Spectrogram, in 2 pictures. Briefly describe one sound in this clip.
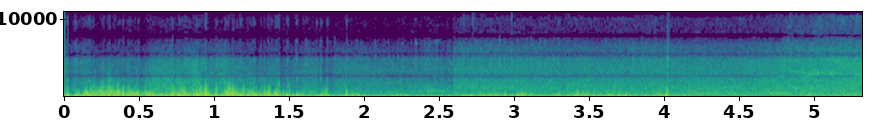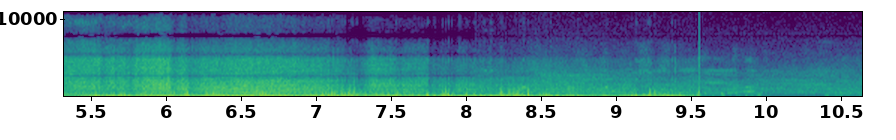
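A car engine roars loudly as the car races past.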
